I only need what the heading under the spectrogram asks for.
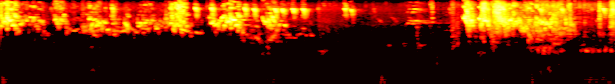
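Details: Budgerigar breeding pair: broken runs of soft, twittering high chirps, a nearly quiet stretch in the middle, then a louder burst of harsh, dense chatter toward the end.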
